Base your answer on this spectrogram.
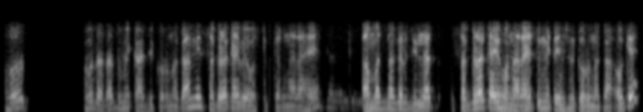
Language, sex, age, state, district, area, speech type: Marathi, male, 18-30, Maharashtra, Wardha, urban, conversation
